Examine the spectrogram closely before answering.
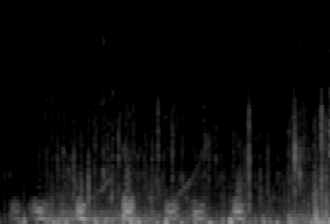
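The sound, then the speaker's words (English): Several horses clip-clop through an empty town high street, their hooves making quick, uneven clatters that overlap in a steady, fairly loud stream throughout. “The regulators ride through the empty Lincoln High Street with the lone dog chasing them.”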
